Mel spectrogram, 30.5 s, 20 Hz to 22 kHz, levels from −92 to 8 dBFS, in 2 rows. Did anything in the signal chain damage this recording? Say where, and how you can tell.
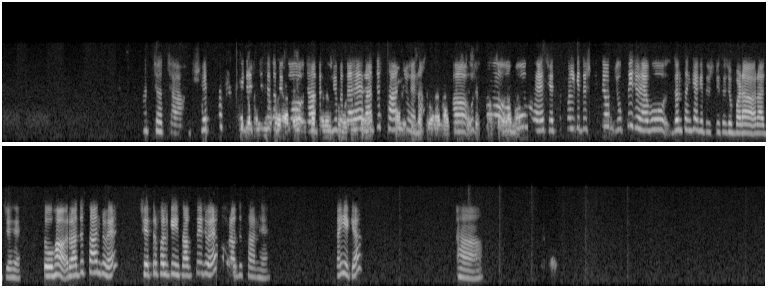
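Yes. Speech suppressed in double talk, at the call-processing stage: the voice dips about 15 dB in pieces totalling roughly 1.5 s between 2.78 and 9.04 s, and drops about 25 dB at 10.39–10.69 s and 19.59–19.89 s and about 35 dB at 11.82–12.22 s. These dips line up with a second voice, so the echo canceller likely turned both down. Packet loss would leave gaps regardless.

Other side's voice leaking through, also in the echo canceller: a second voice runs from 4.46 to 10.44 s at about the talker's level. Fainter scraps come at 12.16–12.20 s (about 30 dB down), 19.53–19.96 s and 26.22–26.38 s (about 20 dB down). This is likely residual loudspeaker echo. Unlike room reverb, it is a separate voice, not a smeared tail.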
